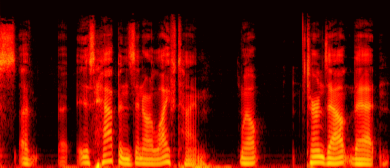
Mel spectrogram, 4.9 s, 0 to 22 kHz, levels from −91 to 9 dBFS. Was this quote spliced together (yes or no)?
yes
